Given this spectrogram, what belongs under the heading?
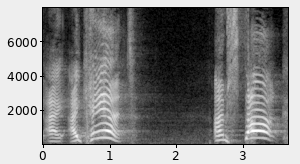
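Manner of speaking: high, loud pleading voice; whiny stuck person. Acted. Person sinking in the mud answering back, high loud pleading. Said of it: "And they may say".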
